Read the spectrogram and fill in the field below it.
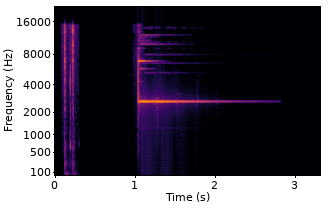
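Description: A small bell rings once and fades.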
